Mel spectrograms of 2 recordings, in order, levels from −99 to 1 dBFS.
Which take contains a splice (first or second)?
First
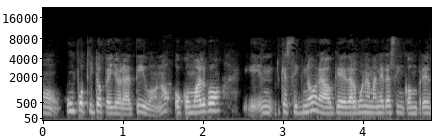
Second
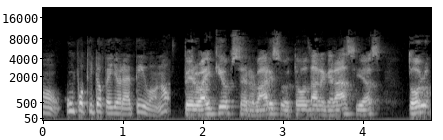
second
